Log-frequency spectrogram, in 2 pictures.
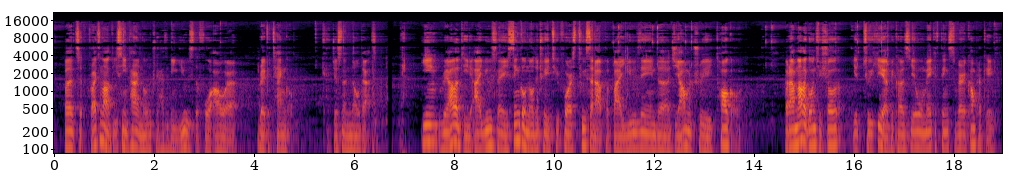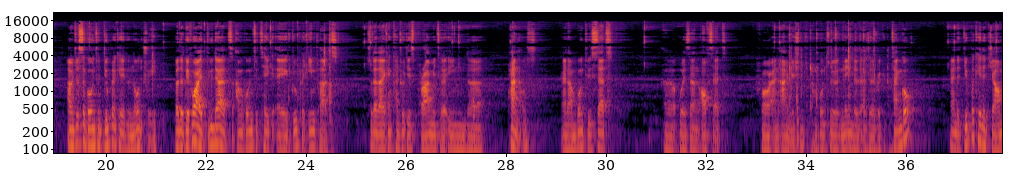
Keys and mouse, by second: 1.5-4.2 middle drag, 4.2 d, 4.3-5.3 right drag, 5.3 d, 6.7 ctrl+alt+shift+w, 9.2-11.2 ctrl+middle drag, 11.2 click, 11.7 shift+d, 12.7-15.3 drag, 15.3-16.2 middle drag, 16.2 drag, 16.8 x, 18.0-23.1 middle drag, 23.1 drag, 27.0 click, 28.2-31.2 drag, 33.4-36.5 drag, 36.9-37.9 drag.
